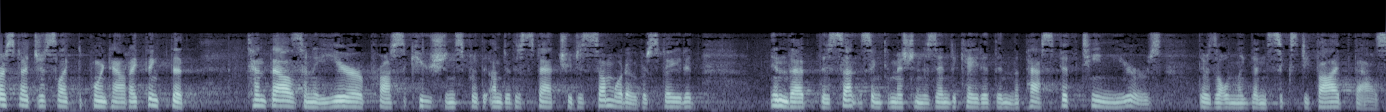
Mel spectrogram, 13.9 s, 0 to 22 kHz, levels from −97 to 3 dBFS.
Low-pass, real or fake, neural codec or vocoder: 7.2 kHz; real; none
